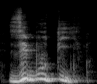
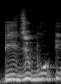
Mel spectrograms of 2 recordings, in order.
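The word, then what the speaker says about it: Djibouti: आगे करते हैं जिबूती। अभी देखो डी साइलेंट है यहां पर, ठीक है, इसलिए मैं डिजिबूटी नहीं पढ़ रहा, मैं जिबूती इसको पढ़ते हैं, लेकिन आप जो पढ़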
